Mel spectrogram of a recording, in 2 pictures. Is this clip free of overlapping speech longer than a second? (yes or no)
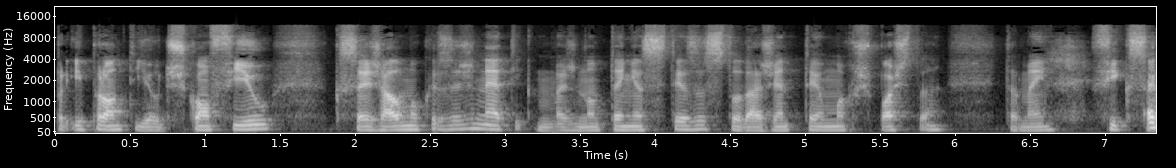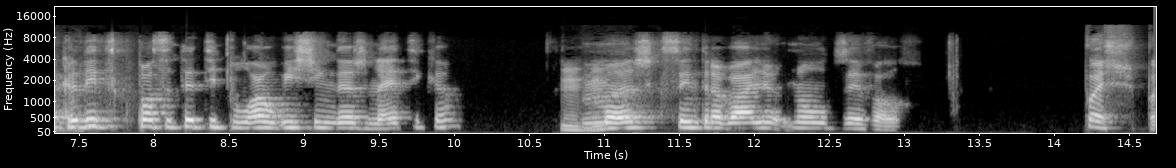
yes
